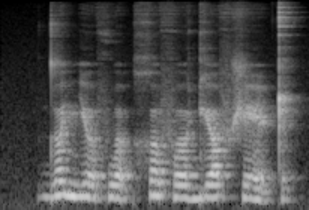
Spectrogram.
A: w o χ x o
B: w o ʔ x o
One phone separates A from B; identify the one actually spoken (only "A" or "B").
B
